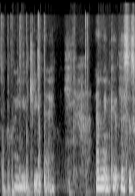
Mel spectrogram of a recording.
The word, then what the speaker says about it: Yuga: And that's what I think those yuga cycles were.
